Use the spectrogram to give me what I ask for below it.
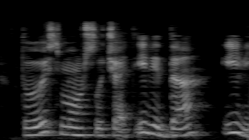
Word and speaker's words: дан: языке это глагол Да как видите пишется Дан в конце но читается Да дело в том что в чеченском языке есть правило все слова состоящие из одного услуга они пишутся с N в конце но это не читается за исключением нескольких слов так смотрите глагол до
